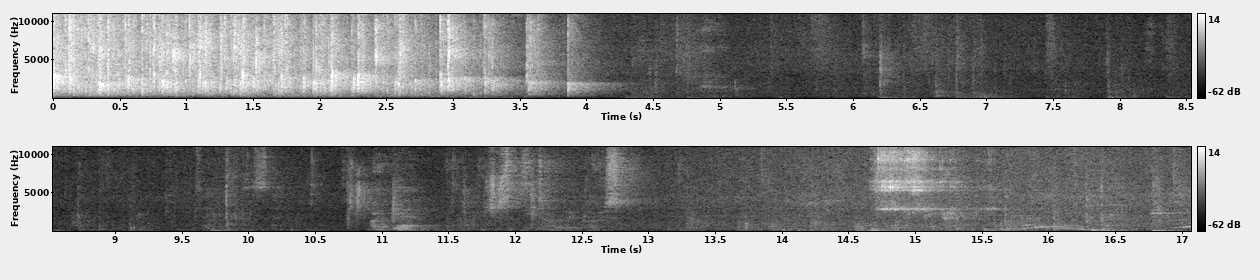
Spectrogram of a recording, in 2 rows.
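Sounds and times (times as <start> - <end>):
audience applause: 0.0 - 4.2.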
